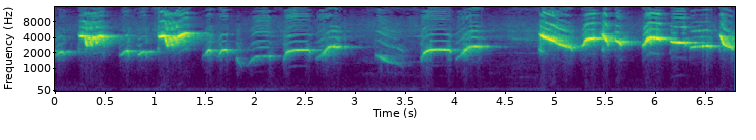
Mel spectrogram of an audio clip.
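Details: Wambie singing on a training recording: clear whistled notes, some rising and some flat, in uneven groups with short gaps, then a louder, richer warbling burst at the end.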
